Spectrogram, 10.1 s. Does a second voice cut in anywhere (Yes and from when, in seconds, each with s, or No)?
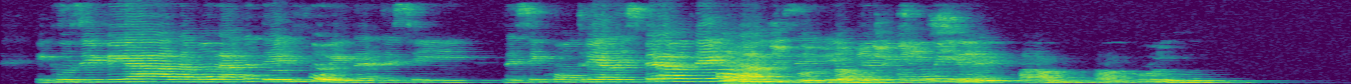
Yes, from 5.4 s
